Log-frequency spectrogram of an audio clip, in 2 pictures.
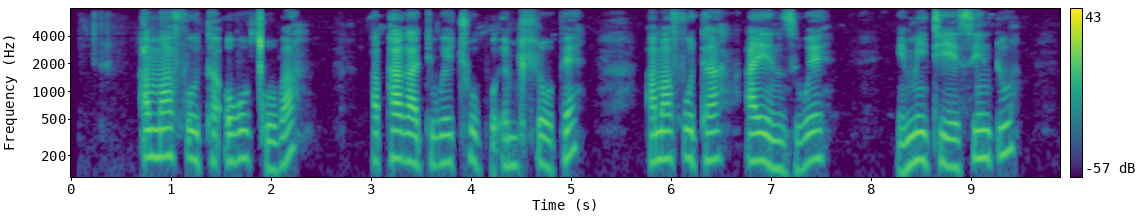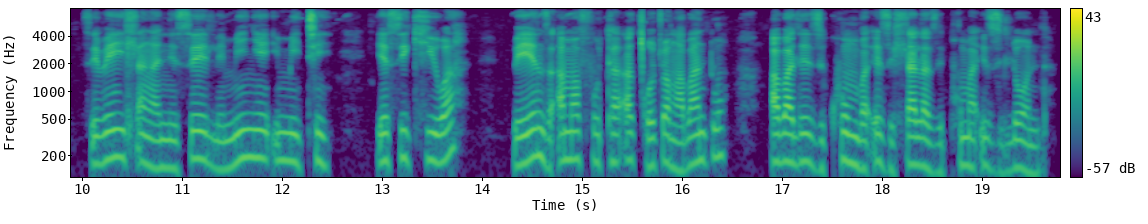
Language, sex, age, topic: North Ndebele, female, 25-35, health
